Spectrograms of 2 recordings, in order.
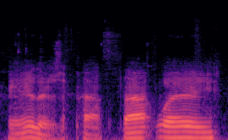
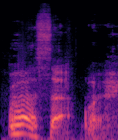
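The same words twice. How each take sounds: First: Said in the usual way. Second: Tiny squeaky playful voice; squeaky high voice. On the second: Pretend. Repeats his own remark in jest.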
